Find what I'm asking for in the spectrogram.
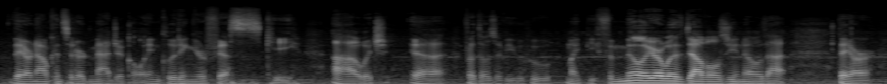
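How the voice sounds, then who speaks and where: Deep-voiced man narrating a tabletop game. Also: slight background noise. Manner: relaxed, hesitant narration with many fillers. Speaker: dungeon master.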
